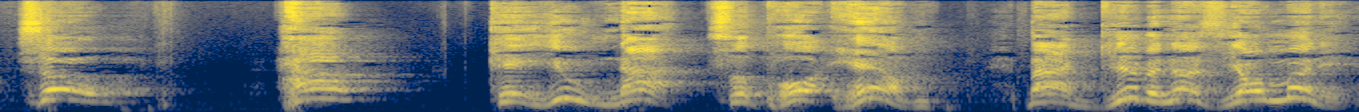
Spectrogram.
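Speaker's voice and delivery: high, slow, swooping mock preaching; imitated preacher demand. Preacher asking for money, high and drawn-out mock preaching. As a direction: stretch each phrase like a pleading preacher.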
